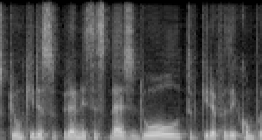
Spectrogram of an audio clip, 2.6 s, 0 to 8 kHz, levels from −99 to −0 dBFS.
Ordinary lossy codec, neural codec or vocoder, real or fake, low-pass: none; codec, 16 kHz, 0.3 kbps, FocalCodec; fake; none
